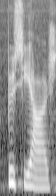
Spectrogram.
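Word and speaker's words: bousillage: Bucilage is how they say it.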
